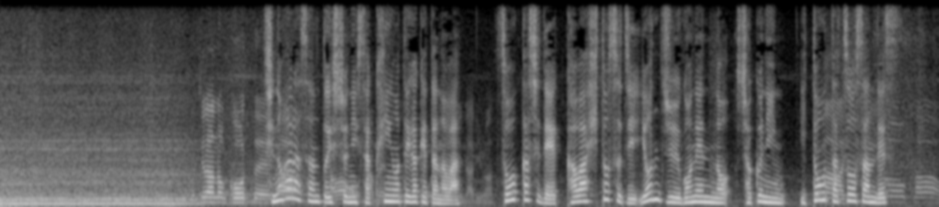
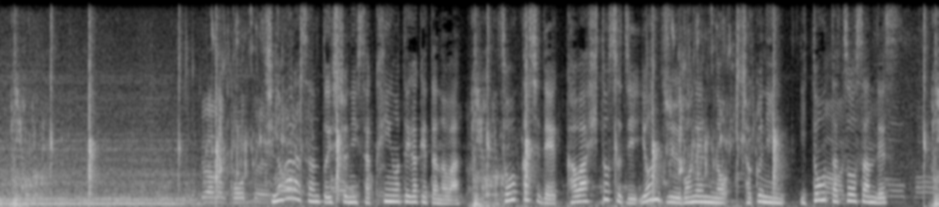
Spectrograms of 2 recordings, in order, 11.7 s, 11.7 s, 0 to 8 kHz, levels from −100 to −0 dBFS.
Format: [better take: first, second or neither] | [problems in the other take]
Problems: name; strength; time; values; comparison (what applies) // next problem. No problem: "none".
first | background sound (Bathtub (filling or washing) / Water + Clapping); 5 dB below the speech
